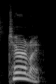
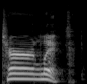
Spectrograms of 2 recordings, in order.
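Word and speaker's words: Trlk: my name's not fuzzy it's turlic pronounced tur lick and spelled t-r-l-k my name's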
